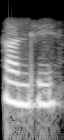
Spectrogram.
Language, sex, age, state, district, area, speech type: Punjabi, female, 18-30, Punjab, Fazilka, rural, conversation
